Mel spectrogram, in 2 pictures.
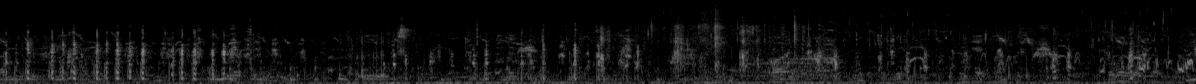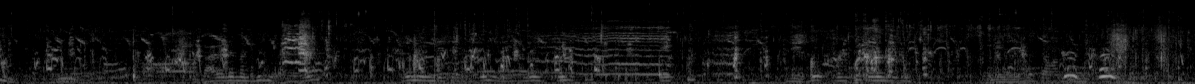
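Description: Farm ducks quacking and chickens clucking on a Turkish farm with turkeys, a scattered, lively chorus of calls at moderate distance, with people talking over it now and then.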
